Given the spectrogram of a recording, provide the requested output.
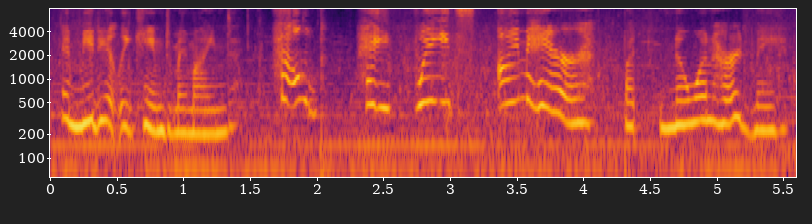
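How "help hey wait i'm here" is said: high, desperate shouting; calling for help. Acted. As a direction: yell after the sailing yacht. Overboard, calling to the yacht.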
